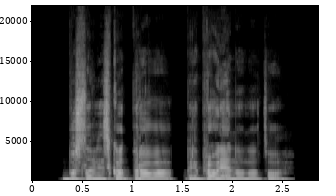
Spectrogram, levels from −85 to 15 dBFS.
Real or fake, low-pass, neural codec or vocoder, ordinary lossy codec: real; none; none; none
